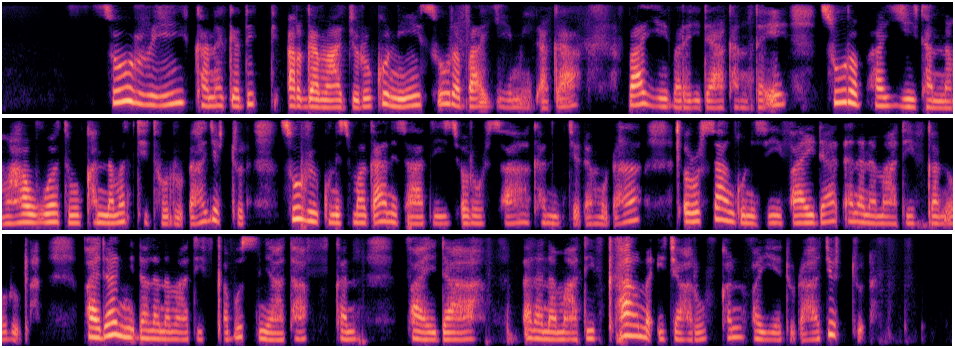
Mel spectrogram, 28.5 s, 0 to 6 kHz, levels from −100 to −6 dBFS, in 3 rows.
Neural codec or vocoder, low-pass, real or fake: codec, 16 kHz in and 24 kHz out, 1 kbps, XY-Tokenizer; 5.4 kHz; fake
